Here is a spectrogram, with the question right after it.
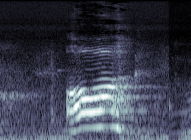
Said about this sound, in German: Mitten rein in die dramatische Pause meldet sich mein Kleiner, war ja klar. Ist aber egal, keiner guckt komisch.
